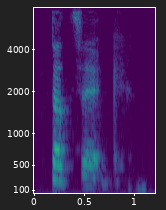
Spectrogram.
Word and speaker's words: Dudzik: Dudzik. – It is just Dudzik. – Literally, as it's spelled.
